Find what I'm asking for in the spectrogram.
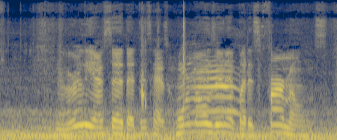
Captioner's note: meow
